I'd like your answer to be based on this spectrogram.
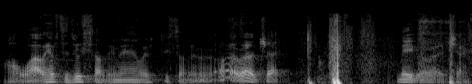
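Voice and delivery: low, soft, mumbled mock concern; half-hearted concern. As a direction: go through the motions, quietly and without energy. Imitating half-hearted community response.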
